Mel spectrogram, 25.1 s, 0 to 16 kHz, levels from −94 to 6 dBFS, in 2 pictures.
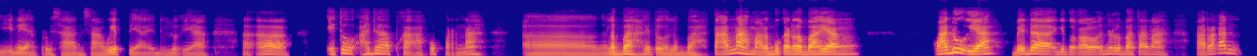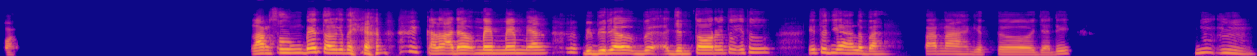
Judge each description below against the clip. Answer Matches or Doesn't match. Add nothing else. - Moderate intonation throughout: Doesn't match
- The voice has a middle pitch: Matches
